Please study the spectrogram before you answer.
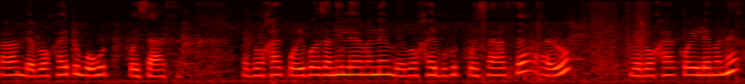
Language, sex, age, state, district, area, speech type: Assamese, female, 45-60, Assam, Dibrugarh, rural, spontaneous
